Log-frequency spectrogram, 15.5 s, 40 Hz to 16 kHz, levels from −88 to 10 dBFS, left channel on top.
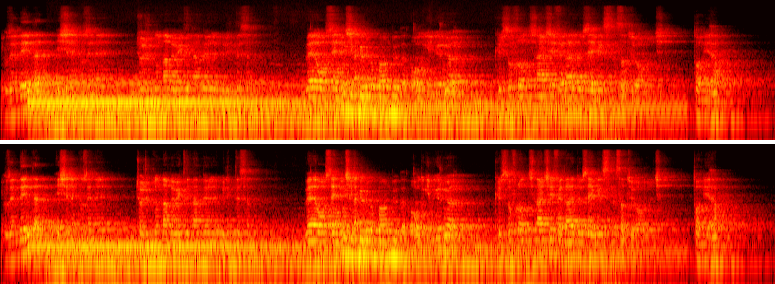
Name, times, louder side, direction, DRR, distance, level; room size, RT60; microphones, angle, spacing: voice 1, 0.1-0.8 1.1-2.1 2.7-5.1 6.1-7.1 8.2-9.1 9.9-13.3 13.9-14.3, right 1 dB, 80° right, -3 dB, 1.9 m, -29 dB
sound 1, 0.5-13.7, left 5 dB, 80° left, 0.3 m, -32 dB
sound 2, 0.9-12.4, left 1 dB, 25° left, 0.6 m, -33 dB
voice 2, 6.6-9.1 14.2-14.3, equal, 10° right, 1 dB, 1.3 m, -27 dB
27.5 x 12.5 x 2.8 m, 2.9 s
head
